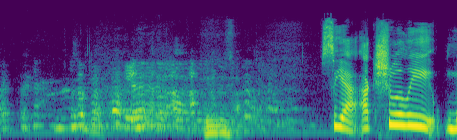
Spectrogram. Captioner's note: laughter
